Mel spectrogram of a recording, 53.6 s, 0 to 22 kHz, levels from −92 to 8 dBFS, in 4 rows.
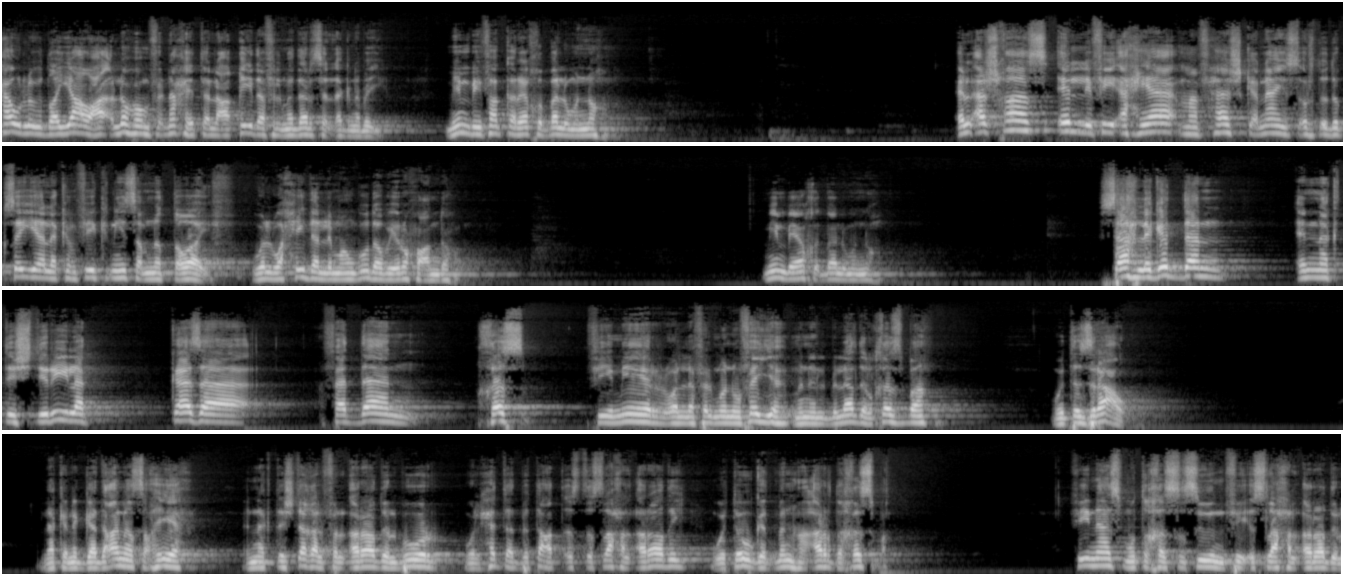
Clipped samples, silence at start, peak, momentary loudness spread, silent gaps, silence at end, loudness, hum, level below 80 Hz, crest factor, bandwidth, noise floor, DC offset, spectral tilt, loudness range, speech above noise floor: under 0.1%; 0 s; 0 dBFS; 11 LU; none; 0 s; -17 LUFS; none; -46 dBFS; 18 dB; 14.5 kHz; -75 dBFS; under 0.1%; -4.5 dB/octave; 8 LU; 58 dB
